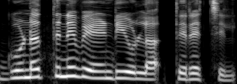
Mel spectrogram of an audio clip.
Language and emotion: Malayalam, neutral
